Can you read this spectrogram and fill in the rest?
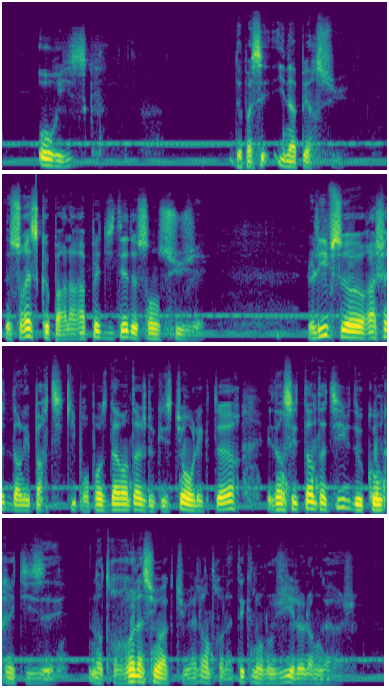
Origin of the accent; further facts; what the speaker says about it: South, France; je ne fais déjà pas grande différence entre les « et » Je suis du Sud.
